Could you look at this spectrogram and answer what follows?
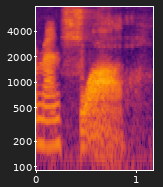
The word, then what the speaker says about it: Mansoor: Okay, say man. – Man. – Say swa. Swa. Now put them together. – Mansoir. I keep forgetting the swa part. I keep wanting to say Mansoor. Mansoir.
